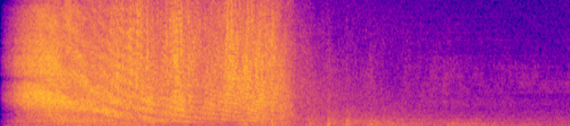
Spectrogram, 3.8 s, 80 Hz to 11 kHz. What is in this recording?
Sound effects > Natural elements and explosions
A fireworks rocket launching. Likely illegal firework haul by some group at 4AM on Jan 1st 2026 in a Berlin park recorded via Motorola Moto G34 5G. Less windy track extracted, normalized and sliced.
starting, firework, launch, start, fireworks, nye, whoosh, launching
